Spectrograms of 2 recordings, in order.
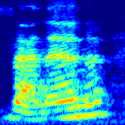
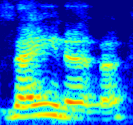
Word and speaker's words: Venen: Um, I usually just go by, but my last name is pronounced Venon.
